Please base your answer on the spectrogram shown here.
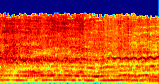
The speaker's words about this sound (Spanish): Los jóvenes se van con el coche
